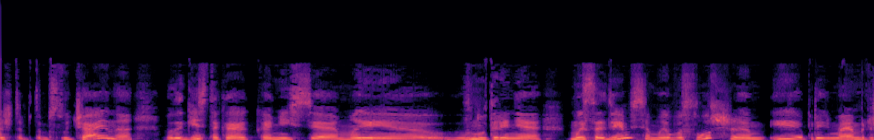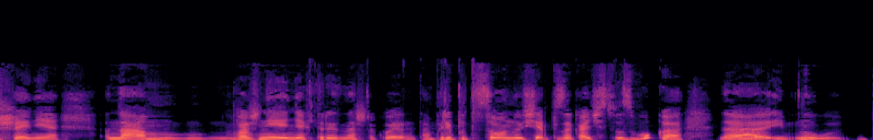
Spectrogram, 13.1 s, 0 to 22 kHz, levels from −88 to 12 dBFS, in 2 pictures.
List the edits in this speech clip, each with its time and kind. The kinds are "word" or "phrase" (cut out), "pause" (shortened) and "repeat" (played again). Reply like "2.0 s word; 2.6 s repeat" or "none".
none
